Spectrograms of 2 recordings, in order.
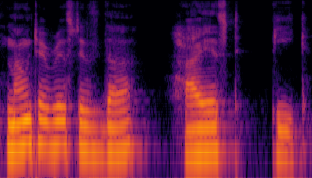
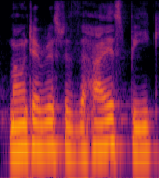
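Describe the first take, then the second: First: Very slow, word by word; slow example reading. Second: Said in the usual way. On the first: Shown as a demonstration. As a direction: read the example out slowly. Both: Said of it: "example देखें".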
